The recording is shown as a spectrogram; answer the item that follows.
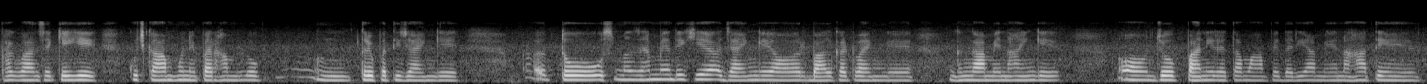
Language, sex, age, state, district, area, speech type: Urdu, female, 18-30, Telangana, Hyderabad, urban, spontaneous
